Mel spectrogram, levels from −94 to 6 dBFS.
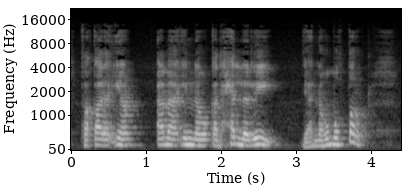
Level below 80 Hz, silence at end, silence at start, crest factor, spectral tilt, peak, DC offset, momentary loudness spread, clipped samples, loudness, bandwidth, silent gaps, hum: -68 dBFS; 0.45 s; 0.15 s; 16 dB; -6.5 dB/octave; -8 dBFS; under 0.1%; 12 LU; under 0.1%; -22 LUFS; 12.5 kHz; none; none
